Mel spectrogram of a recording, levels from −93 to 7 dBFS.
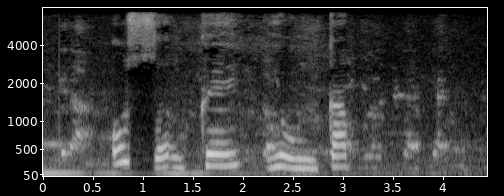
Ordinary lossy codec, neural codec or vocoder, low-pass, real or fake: MP3, 64 kbps; none; 7.2 kHz; real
